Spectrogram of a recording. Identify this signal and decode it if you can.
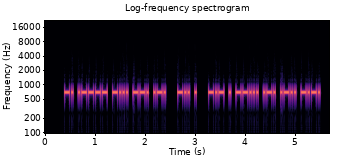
Morse code, heard as a keyed tone, about 34 wpm, 700 Hz. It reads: N1BGR DE KE7RLC
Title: USA Callsign DE Callsign 35wpm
